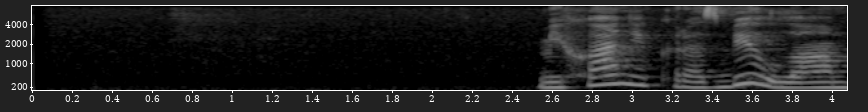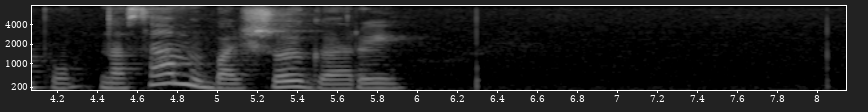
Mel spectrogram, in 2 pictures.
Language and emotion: Russian, sad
